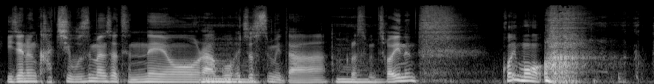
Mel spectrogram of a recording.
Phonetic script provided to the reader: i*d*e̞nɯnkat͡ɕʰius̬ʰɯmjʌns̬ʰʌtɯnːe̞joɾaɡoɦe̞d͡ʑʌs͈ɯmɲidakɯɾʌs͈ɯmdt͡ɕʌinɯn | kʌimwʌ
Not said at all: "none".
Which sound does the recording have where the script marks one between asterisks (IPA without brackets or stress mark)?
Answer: d͡ʑ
